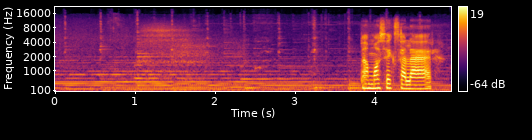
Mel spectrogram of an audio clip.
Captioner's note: deep inhale and exhale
